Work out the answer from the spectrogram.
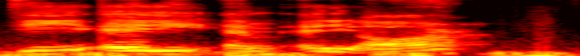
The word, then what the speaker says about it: Damar: Wait, you said Damar, like with just D-A-M-A-R? Damar, like Damar Cousins. D-A-M-A-R-R. Damar. It's like Lamar, but with a D.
